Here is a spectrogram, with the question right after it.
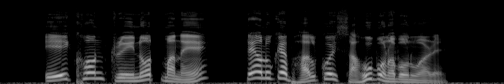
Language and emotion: Assamese, angry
